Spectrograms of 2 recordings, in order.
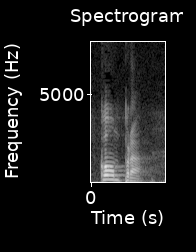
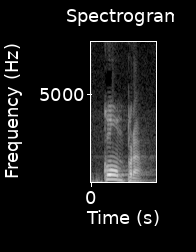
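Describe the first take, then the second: Both takes have the same delivery.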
